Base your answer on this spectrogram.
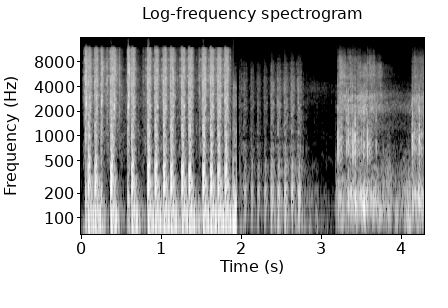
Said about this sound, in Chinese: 一方面扫荡各个战斗位置，确认乌军全都离开；另一方面也在壕沟内继续对乌军开火。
